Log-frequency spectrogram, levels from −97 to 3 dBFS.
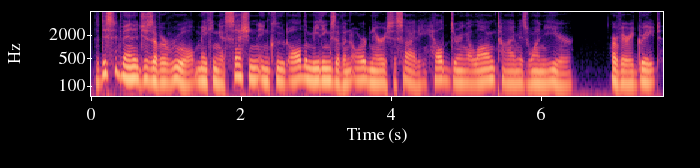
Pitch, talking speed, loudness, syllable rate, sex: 130 Hz, 210 wpm, -17 LUFS, 6.4 syllables/s, male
